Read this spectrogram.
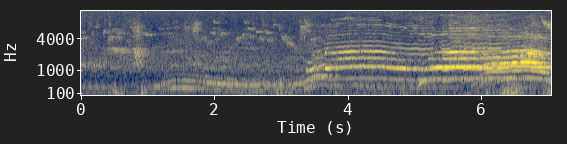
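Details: Domestic shorthair cats Tom and Mimi squaring off with a grey-and-white neighbourhood stray over territory; low wavering growls rise into a long steady high yowl, another cat answering beneath with a deeper moan.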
